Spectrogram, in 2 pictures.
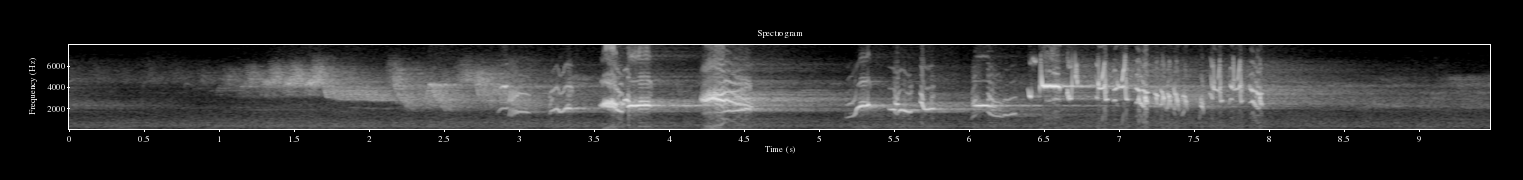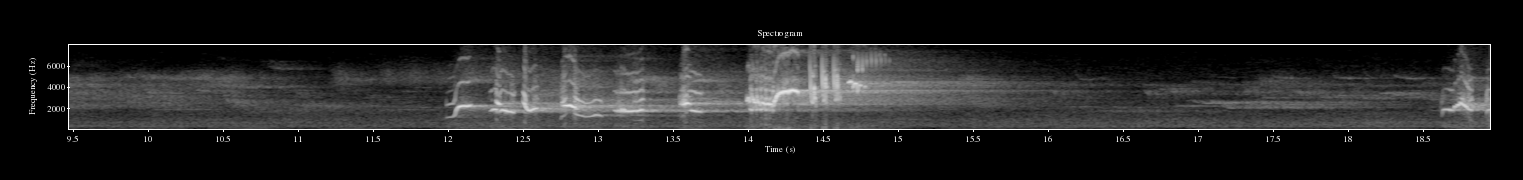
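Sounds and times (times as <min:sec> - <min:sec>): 
common blackbird singing mellow fluted whistled phrases: 0:01.6 - 0:08.3, 0:12.0 - 0:15.5, 0:18.6 - 0:18.9.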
